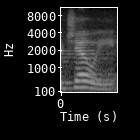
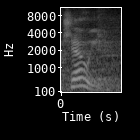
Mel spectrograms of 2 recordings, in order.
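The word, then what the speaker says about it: Joie: me an email about Joey. I wasn't sure how to read the name Joey. It's spelled J-O-I-E, because that word is also the French word for joy.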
